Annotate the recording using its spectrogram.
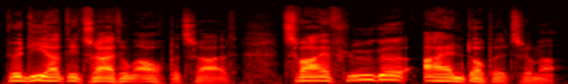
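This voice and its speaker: A man voicing a pushy, prying older investigator who talks fast and insistently. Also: on the low side, very animated, no echo, studio quality.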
